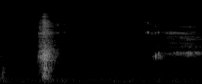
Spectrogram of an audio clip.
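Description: One short, sharp burst of breath noise, like a sniff or stifled sneeze, about half a second in, then a softer hiss just before speech resumes.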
